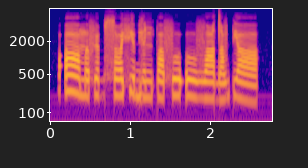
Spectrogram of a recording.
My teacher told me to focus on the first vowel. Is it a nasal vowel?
no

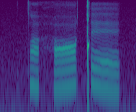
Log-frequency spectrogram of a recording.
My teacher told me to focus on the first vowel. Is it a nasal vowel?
yes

